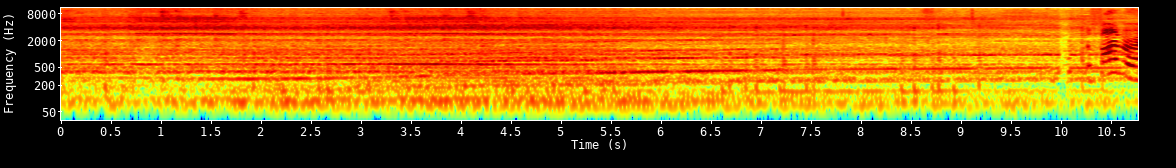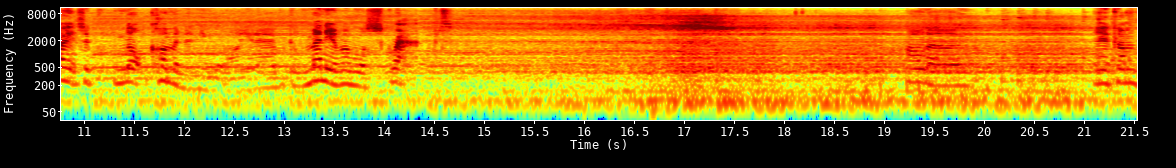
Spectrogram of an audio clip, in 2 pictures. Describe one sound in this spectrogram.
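A train engine hums and rumbles as the train rolls past.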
